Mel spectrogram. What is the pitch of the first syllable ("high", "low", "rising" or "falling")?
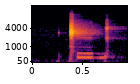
high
